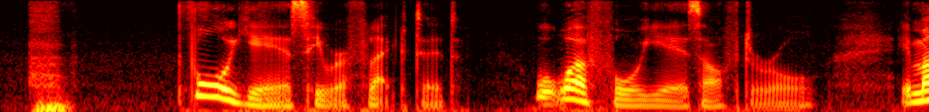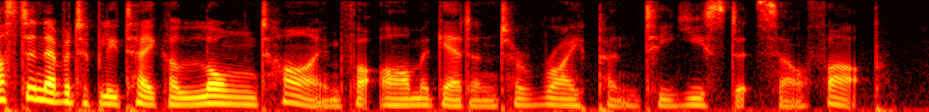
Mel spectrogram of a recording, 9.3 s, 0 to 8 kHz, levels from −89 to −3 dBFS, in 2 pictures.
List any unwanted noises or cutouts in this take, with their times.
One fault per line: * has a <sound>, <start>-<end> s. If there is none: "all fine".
* has a breath, 0.1-0.4 s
